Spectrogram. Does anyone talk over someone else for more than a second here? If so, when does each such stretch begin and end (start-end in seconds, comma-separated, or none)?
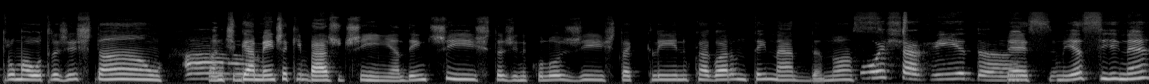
none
